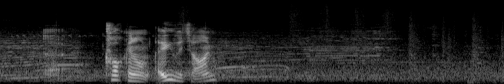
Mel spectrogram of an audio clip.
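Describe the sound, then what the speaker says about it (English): Cattle moo in the Farming Simulator 22 video game, with a few drawn-out lowing calls over a quiet farm background while a person talks. "Here's the cattle. We have about, I think we have 60 cattle, I think he said."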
